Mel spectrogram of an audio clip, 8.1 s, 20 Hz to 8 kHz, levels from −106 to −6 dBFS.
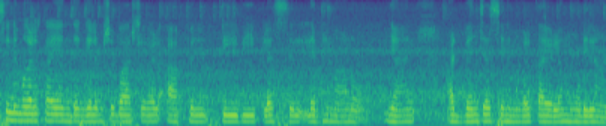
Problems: low volume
